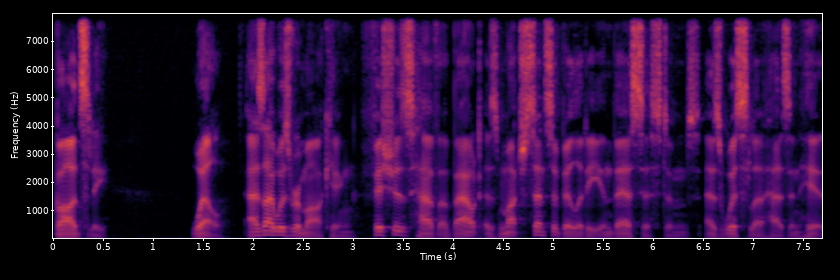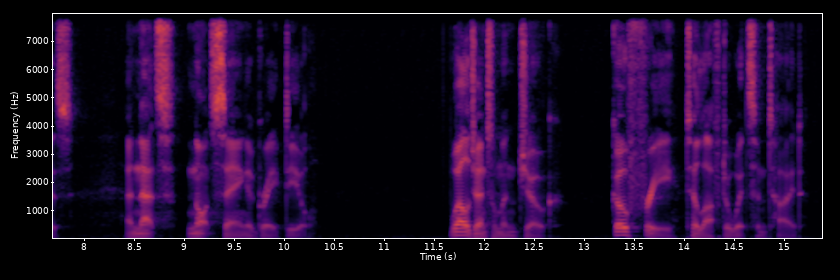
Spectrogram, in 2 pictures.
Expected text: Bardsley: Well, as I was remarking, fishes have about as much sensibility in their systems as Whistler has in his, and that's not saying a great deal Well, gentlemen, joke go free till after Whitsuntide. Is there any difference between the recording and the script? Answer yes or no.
no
